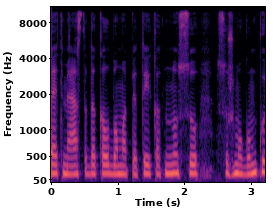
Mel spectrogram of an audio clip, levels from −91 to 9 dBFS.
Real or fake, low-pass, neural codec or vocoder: real; 9.9 kHz; none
